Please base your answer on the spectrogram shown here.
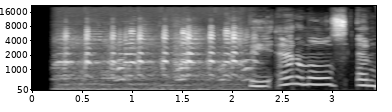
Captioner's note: birds chirping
